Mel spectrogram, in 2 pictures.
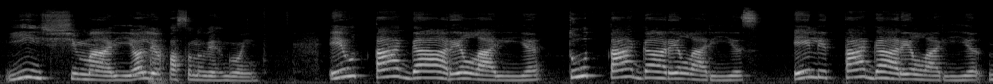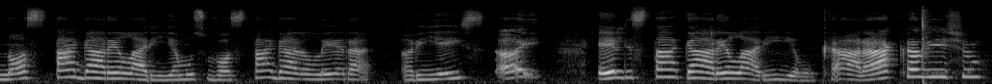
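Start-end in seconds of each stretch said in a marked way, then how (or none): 3.3-18.1 slow, careful syllables; slow conjugation. Shown as a demonstration. Teacher struggling through the hardest twister for students. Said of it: "É tudo, é uma progressão". 18.1-19.8 embarrassed. Real, not acted. Embarrassed after stumbling.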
